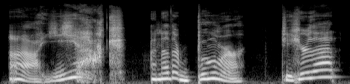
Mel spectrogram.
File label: heard boomer, teen girl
